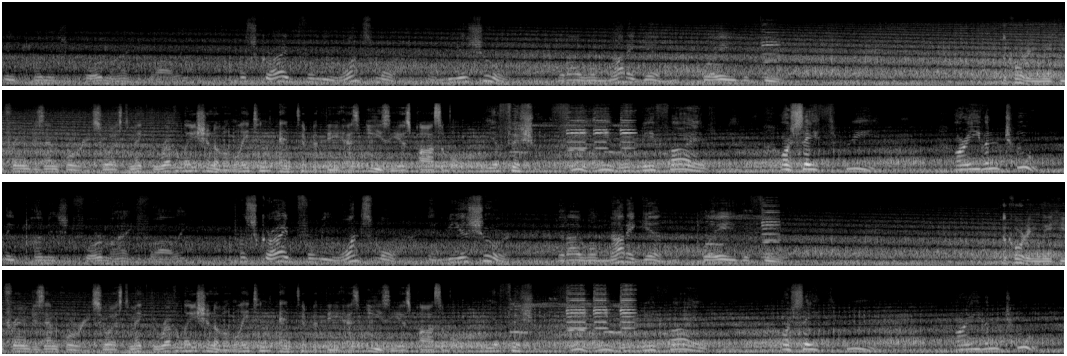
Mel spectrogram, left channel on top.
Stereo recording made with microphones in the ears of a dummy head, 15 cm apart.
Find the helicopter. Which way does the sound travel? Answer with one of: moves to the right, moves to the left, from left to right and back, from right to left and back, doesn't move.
moves to the right.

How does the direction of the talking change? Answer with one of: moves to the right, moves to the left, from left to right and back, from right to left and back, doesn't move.
moves to the left.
